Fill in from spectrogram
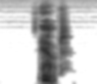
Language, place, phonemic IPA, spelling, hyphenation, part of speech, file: English, Queensland, /ˈæɔ̯t/, out, out, adverb / preposition / noun / verb / adjective / interjection, En-au-out.ogg
- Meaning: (adverb) 1. Away from the inside or centre 2. Away from, or at a distance from, some point of reference or focus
